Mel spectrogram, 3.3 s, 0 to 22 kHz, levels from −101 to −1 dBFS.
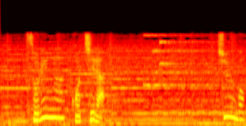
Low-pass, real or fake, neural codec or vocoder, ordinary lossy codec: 7.2 kHz; real; none; none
